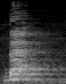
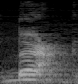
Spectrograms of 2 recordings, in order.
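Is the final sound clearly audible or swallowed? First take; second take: clear; swallowed. First: The final sound is clearly audible. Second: The final sound is swallowed and unclear. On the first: The speaker calls it right. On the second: The speaker calls it wrong. "tidak boleh"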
